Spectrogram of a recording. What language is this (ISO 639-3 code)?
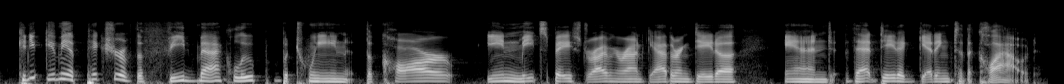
eng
